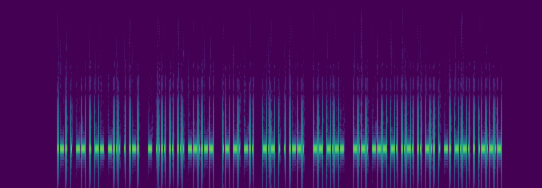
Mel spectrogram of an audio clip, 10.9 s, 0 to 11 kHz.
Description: Morse code, heard as a keyed tone, about 44 wpm, 700 Hz. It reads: REMEMBER THIS, AND KEEP MY CONFIDENCE.
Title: Sentences from Top 1500 Words 45wpm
